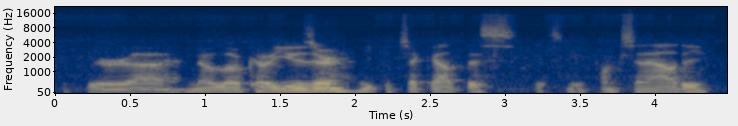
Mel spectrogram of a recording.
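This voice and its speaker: A man's voice: low-pitched, normal speed, rough recording. A man hosting a casual tech podcast, chatting easily and reading a sponsor spot. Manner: relaxed, reads sponsor spot. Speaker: podcast host.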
